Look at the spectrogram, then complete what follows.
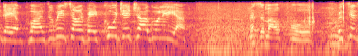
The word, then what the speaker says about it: Kujichagulia: Kuji. Chagu. Lia. One more time. Kuji. Chagu. Lia. Now put it all together and think of a conga. A Kuji Chagu Lia. A Kuji Chagu Lia.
